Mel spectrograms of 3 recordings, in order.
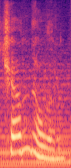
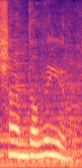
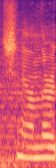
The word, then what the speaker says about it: Chandler: His name was Chandler. I couldn't even pronounce it. I kept saying chandelier.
